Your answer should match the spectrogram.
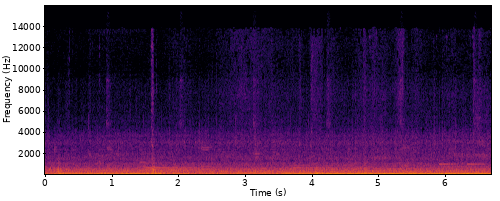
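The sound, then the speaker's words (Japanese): Steady, loud low-frequency rumble of a car cabin while driving on a cold day, with the windows fogging up, on the way to a nearby shop; engine drone and road noise hold constant throughout and swell slightly toward the end; no one speaks. “車にね乗ってるんですけれどもなんかねすごくね曇ってきちゃったんですよねやっぱり寒いからエアコンをちゃんと上手に使わないと車が曇っちゃうんだなって思って久しぶりにね、あのー、車を運転してるのでなんかね変な感じですね。”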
